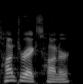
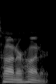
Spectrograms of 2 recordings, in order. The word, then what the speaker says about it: Hunter x Hunter: twice Hunter x Hunter it's Hunter x Hunter you if you think it's Hunter Hunter it's not I'm I'm I respect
